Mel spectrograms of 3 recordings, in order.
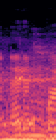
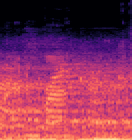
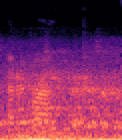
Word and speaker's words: Edinburgh: catch our train to Edinburg now Edinburgh got to say it right Edinburgh so we're sitting here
